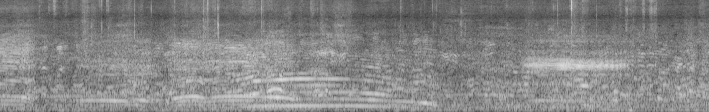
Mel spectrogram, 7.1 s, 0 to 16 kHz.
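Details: Cow with calf at Raniganj cattle market, Dinajpur, on 23 October 2025; a long, steady, low moo dominates the middle of the clip, with fainter overlapping lowing from other cattle and busy market voices around.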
